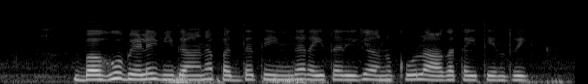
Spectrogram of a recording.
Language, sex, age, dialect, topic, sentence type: Kannada, female, 18-24, Central, agriculture, question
